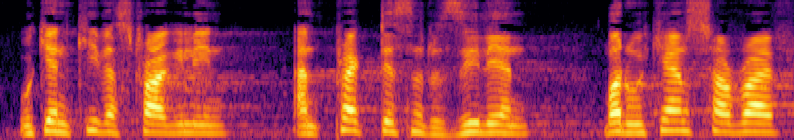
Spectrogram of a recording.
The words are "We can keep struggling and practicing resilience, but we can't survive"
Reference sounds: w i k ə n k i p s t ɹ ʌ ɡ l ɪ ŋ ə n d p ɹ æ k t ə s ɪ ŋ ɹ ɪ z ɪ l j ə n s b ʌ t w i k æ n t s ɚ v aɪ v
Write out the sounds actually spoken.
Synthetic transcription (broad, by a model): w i k ə n k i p s t ɹ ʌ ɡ l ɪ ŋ ə n d p ɹ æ k t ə s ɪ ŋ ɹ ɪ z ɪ l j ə n b ʌ t w i k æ n s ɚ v aɪ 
